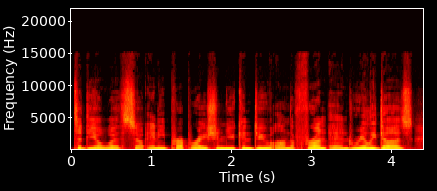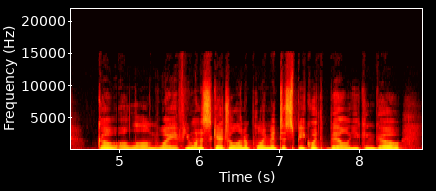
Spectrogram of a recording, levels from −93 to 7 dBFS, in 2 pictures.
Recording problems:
none

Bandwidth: 15 kHz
